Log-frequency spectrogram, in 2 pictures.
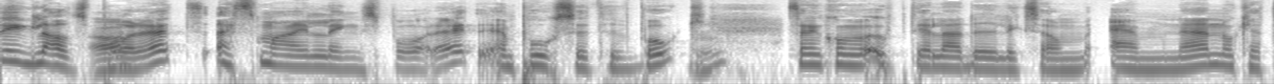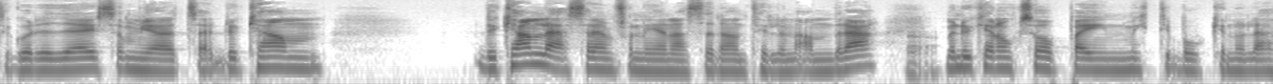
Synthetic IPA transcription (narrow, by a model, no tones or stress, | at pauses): d̪ɛːɡlɑːd̪spoːɾət̪smajlɪŋspoːɾət̪ɛ̰npʰʊsɪt̪ʰiːvbuːksɛnkʰɔməɾvaːɵpːd̪eːlad̪ɪlɪksɔmɛmnənɔkʰːat̪ɛɡʊɾiːəɾsɔmjœːɾat̪sa̰ːɖɵkʰan | d̪ɵkʰanlɛːsad̪ɛnfɾɔneːnasiːd̪ant̪ʰɪld̪ɛna̰nd̪ɾamɛnd̪ɵkʰanɔksɔhɔpːaɪnːmɪt̪ːɪbuːkənɔlɛː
